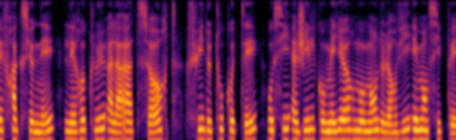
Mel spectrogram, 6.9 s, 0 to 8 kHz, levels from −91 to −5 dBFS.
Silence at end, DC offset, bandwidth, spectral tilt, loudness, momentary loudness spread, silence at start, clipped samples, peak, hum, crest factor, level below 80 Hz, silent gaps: 0 s; 1%; 8 kHz; -6 dB/octave; -20 LUFS; 5 LU; 0 s; under 0.1%; -2 dBFS; none; 18 dB; -50 dBFS; none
